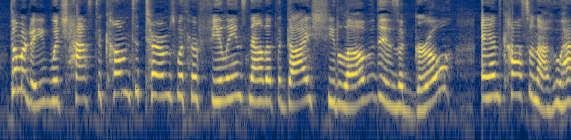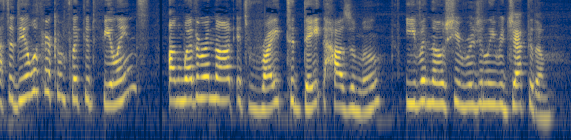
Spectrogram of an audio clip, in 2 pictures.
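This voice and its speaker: Lively intonation and a high pitch mark this woman's speech. Noticeable background noise can be heard. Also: moderate pace. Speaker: anime reviewer. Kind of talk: casual talk to camera.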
